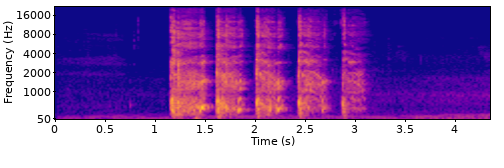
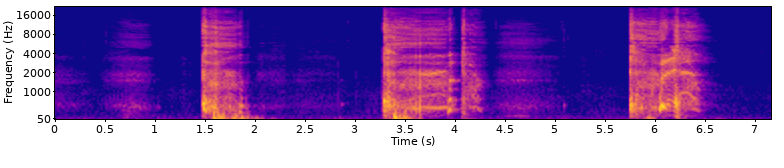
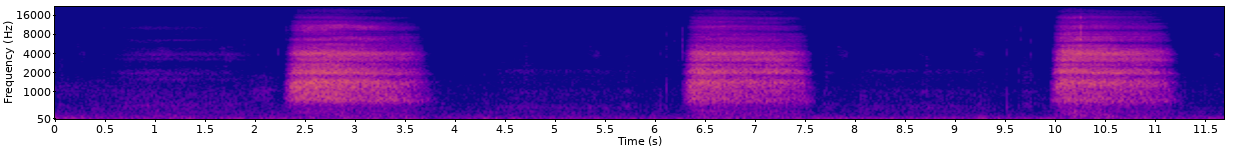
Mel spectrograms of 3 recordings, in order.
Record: {"cough_length": "4.4 s", "cough_amplitude": 11856, "cough_signal_mean_std_ratio": 0.39, "three_cough_length": "7.2 s", "three_cough_amplitude": 24812, "three_cough_signal_mean_std_ratio": 0.33, "exhalation_length": "11.7 s", "exhalation_amplitude": 1295, "exhalation_signal_mean_std_ratio": 0.49, "survey_phase": "alpha (2021-03-01 to 2021-08-12)", "age": "18-44", "gender": "Female", "wearing_mask": "No", "symptom_cough_any": true, "symptom_fatigue": true, "symptom_headache": true, "symptom_change_to_sense_of_smell_or_taste": true, "symptom_loss_of_taste": true, "symptom_onset": "3 days", "smoker_status": "Ex-smoker", "respiratory_condition_asthma": false, "respiratory_condition_other": false, "recruitment_source": "Test and Trace", "submission_delay": "2 days", "covid_test_result": "Positive", "covid_test_method": "RT-qPCR", "covid_ct_value": 15.7, "covid_ct_gene": "ORF1ab gene", "covid_ct_mean": 16.6, "covid_viral_load": "3600000 copies/ml", "covid_viral_load_category": "High viral load (>1M copies/ml)"}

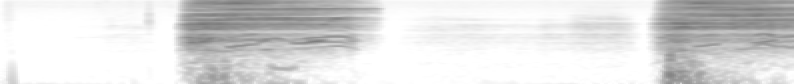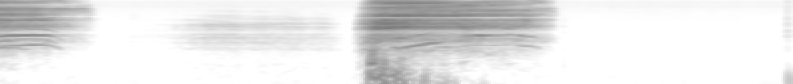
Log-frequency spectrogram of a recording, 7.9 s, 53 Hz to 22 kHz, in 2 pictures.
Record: {"exhalation_length": "7.9 s", "exhalation_amplitude": 6914, "exhalation_signal_mean_std_ratio": 0.49, "survey_phase": "beta (2021-08-13 to 2022-03-07)", "age": "45-64", "gender": "Female", "wearing_mask": "No", "symptom_other": true, "symptom_onset": "8 days", "smoker_status": "Ex-smoker", "respiratory_condition_asthma": false, "respiratory_condition_other": false, "recruitment_source": "REACT", "submission_delay": "1 day", "covid_test_result": "Negative", "covid_test_method": "RT-qPCR", "influenza_a_test_result": "Negative", "influenza_b_test_result": "Negative"}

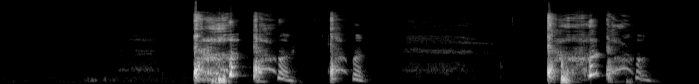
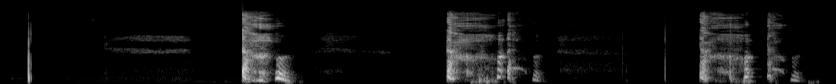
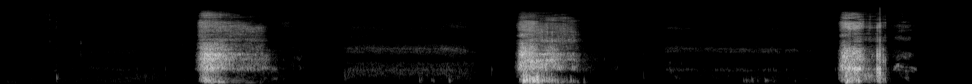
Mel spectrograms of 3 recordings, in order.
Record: {"cough_length": "7.0 s", "cough_amplitude": 32768, "cough_signal_mean_std_ratio": 0.3, "three_cough_length": "8.4 s", "three_cough_amplitude": 32420, "three_cough_signal_mean_std_ratio": 0.29, "exhalation_length": "9.7 s", "exhalation_amplitude": 32767, "exhalation_signal_mean_std_ratio": 0.28, "survey_phase": "beta (2021-08-13 to 2022-03-07)", "age": "18-44", "gender": "Female", "wearing_mask": "No", "symptom_cough_any": true, "symptom_runny_or_blocked_nose": true, "symptom_sore_throat": true, "symptom_fatigue": true, "symptom_headache": true, "symptom_other": true, "symptom_onset": "6 days", "smoker_status": "Ex-smoker", "respiratory_condition_asthma": false, "respiratory_condition_other": false, "recruitment_source": "Test and Trace", "submission_delay": "1 day", "covid_test_result": "Positive", "covid_test_method": "RT-qPCR", "covid_ct_value": 23.7, "covid_ct_gene": "N gene", "covid_ct_mean": 24.0, "covid_viral_load": "14000 copies/ml", "covid_viral_load_category": "Low viral load (10K-1M copies/ml)"}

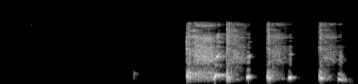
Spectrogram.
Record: {"cough_length": "3.6 s", "cough_amplitude": 27808, "cough_signal_mean_std_ratio": 0.41, "survey_phase": "beta (2021-08-13 to 2022-03-07)", "age": "18-44", "gender": "Female", "wearing_mask": "No", "symptom_cough_any": true, "symptom_runny_or_blocked_nose": true, "symptom_sore_throat": true, "symptom_fatigue": true, "symptom_fever_high_temperature": true, "symptom_headache": true, "symptom_change_to_sense_of_smell_or_taste": true, "symptom_other": true, "symptom_onset": "3 days", "smoker_status": "Never smoked", "respiratory_condition_asthma": false, "respiratory_condition_other": false, "recruitment_source": "Test and Trace", "submission_delay": "1 day", "covid_test_result": "Positive", "covid_test_method": "RT-qPCR", "covid_ct_value": 22.0, "covid_ct_gene": "ORF1ab gene", "covid_ct_mean": 22.6, "covid_viral_load": "38000 copies/ml", "covid_viral_load_category": "Low viral load (10K-1M copies/ml)"}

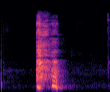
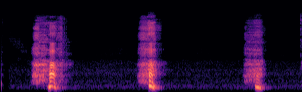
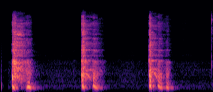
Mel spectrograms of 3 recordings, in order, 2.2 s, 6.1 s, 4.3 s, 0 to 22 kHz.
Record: {"cough_length": "2.2 s", "cough_amplitude": 24516, "cough_signal_mean_std_ratio": 0.32, "exhalation_length": "6.1 s", "exhalation_amplitude": 28982, "exhalation_signal_mean_std_ratio": 0.26, "three_cough_length": "4.3 s", "three_cough_amplitude": 26488, "three_cough_signal_mean_std_ratio": 0.37, "survey_phase": "beta (2021-08-13 to 2022-03-07)", "age": "65+", "gender": "Male", "wearing_mask": "No", "symptom_cough_any": true, "symptom_sore_throat": true, "smoker_status": "Never smoked", "respiratory_condition_asthma": false, "respiratory_condition_other": false, "recruitment_source": "REACT", "submission_delay": "3 days", "covid_test_result": "Negative", "covid_test_method": "RT-qPCR", "influenza_a_test_result": "Negative", "influenza_b_test_result": "Negative"}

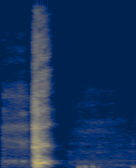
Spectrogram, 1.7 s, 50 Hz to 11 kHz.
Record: {"exhalation_length": "1.7 s", "exhalation_amplitude": 32768, "exhalation_signal_mean_std_ratio": 0.28, "survey_phase": "beta (2021-08-13 to 2022-03-07)", "age": "45-64", "gender": "Female", "wearing_mask": "No", "symptom_none": true, "smoker_status": "Never smoked", "respiratory_condition_asthma": false, "respiratory_condition_other": false, "recruitment_source": "REACT", "submission_delay": "0 days", "covid_test_result": "Negative", "covid_test_method": "RT-qPCR", "influenza_a_test_result": "Negative", "influenza_b_test_result": "Negative"}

